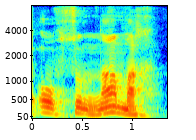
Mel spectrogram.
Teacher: Bir aaz fərqli düşdü. Q da ki, x-ya çevrildi.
